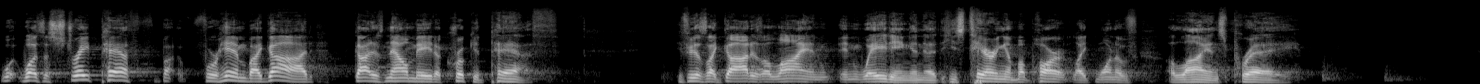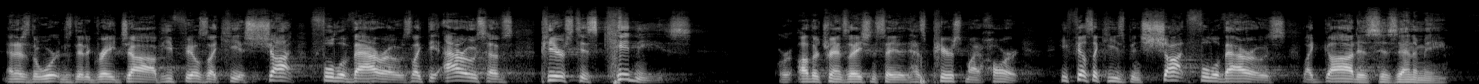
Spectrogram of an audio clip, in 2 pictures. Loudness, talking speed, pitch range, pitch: -20 LUFS, 170 wpm, 115-160 Hz, 135 Hz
